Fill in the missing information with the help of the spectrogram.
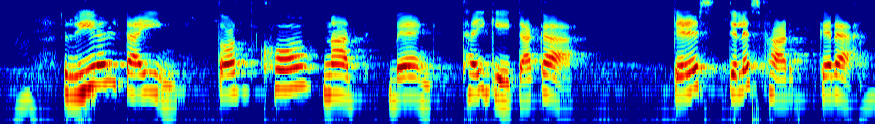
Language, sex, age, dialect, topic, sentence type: Bengali, female, 25-30, Jharkhandi, banking, statement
